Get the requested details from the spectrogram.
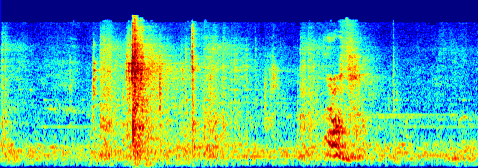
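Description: Men shout loudly in encouragement.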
